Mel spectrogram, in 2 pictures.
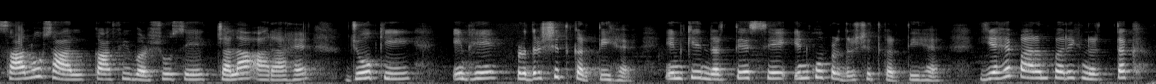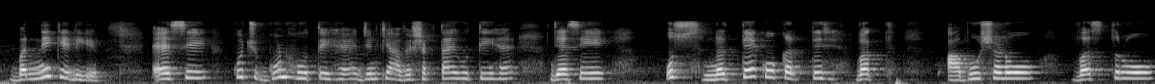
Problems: continuous background conversations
